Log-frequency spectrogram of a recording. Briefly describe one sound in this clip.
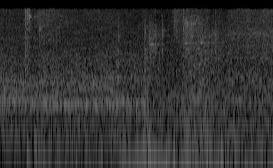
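A rocket boost roars.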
